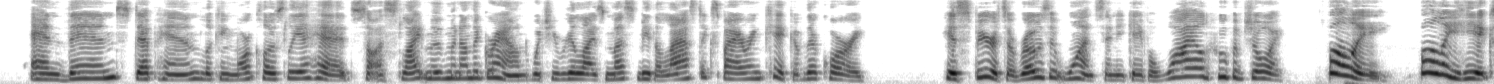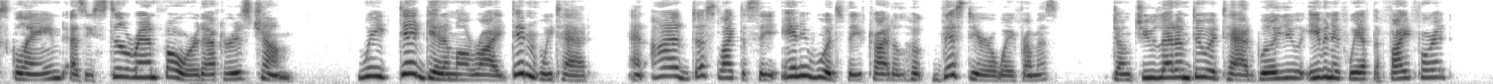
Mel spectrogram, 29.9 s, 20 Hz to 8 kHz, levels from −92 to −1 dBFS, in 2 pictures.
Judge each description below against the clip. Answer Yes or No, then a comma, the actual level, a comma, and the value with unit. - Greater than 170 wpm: Yes, average, 190 wpm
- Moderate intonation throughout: No, wide, 5.8 semitones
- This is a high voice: Yes, high, 235 Hz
